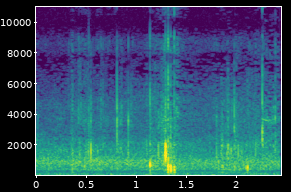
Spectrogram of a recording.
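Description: Faint footsteps on gravel, a few soft steps with one louder step a little over a second in.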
